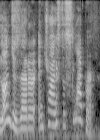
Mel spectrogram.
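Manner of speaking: ordinary talk, nothing marked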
